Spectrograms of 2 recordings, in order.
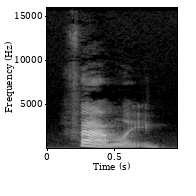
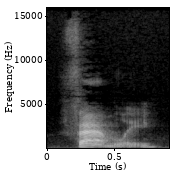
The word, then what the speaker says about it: family: It's also quite common if a schwa is followed by a /l/ sound, like in "family". Remember, you can say "fam-i-ly" or "fam-ly".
